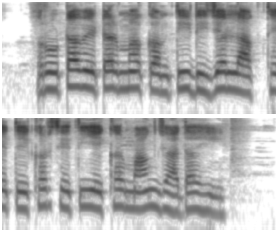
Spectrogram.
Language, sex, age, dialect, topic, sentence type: Chhattisgarhi, female, 41-45, Western/Budati/Khatahi, agriculture, statement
